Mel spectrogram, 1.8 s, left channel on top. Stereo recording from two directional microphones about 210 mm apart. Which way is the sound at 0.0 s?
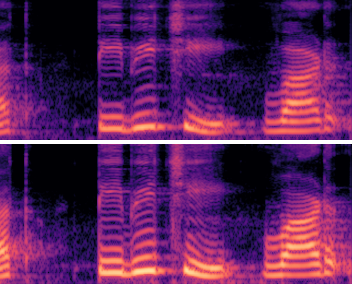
15° right (ahead or behind).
